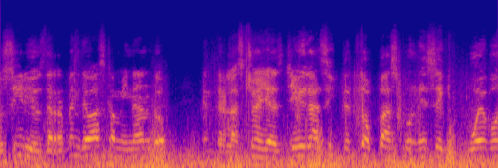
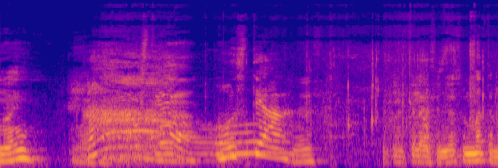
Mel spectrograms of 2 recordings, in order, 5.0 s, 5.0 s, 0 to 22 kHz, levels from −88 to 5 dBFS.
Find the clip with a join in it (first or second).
second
